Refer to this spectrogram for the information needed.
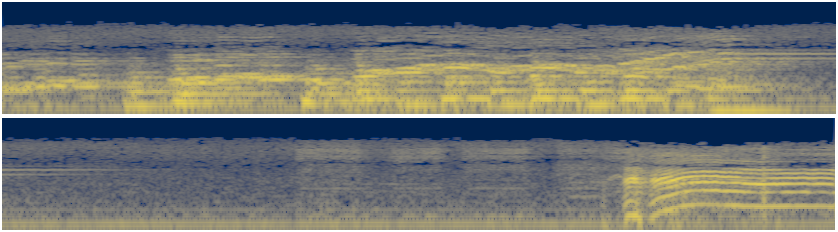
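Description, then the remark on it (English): An electric buzzer from a newly installed home buzzer system drones in loud, harmonic-rich bursts that step and rise in pitch for a few seconds, fades to a low hum, then sounds again with a rising whine near the end. “Oh, honey, look, did, did a buzz out in the kitchen?”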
